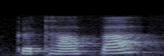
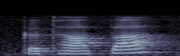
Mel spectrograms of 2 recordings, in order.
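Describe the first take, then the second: No difference in how they are said.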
